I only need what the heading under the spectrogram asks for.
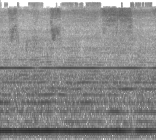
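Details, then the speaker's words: Massey Ferguson tractor with the oil light on and the alarm sounding: a loud, steady mid-pitched whine from the pump holds while the steering wheel is held over and eases when released. Noisy power steering pump. "Muito barulho do alarme, a luz acesa e o barulho do volante da bomba. Ó. Tá vendo o barulho aí, ó? Você pegando o volante, ó."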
